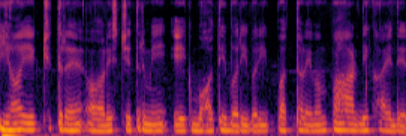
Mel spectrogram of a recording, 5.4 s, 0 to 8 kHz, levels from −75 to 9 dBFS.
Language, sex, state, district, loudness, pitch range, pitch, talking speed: Hindi, male, Bihar, Vaishali, -19 LUFS, 130-145 Hz, 140 Hz, 220 wpm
